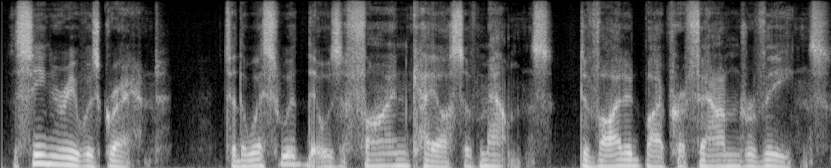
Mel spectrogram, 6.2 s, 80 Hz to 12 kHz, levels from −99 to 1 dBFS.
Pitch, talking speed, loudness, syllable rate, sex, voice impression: 120 Hz, 175 wpm, -19 LUFS, 5.1 syllables/s, male, very masculine, very adult-like, middle-aged, very thick, very tensed, very powerful, very bright, hard, very clear, very fluent, very raspy, cool, intellectual, very refreshing, sincere, calm, mature, friendly, reassuring, very unique, very wild, slightly sweet, very lively, kind, intense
